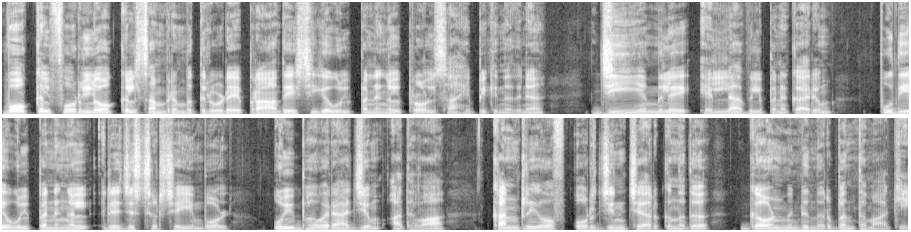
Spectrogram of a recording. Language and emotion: Malayalam, neutral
